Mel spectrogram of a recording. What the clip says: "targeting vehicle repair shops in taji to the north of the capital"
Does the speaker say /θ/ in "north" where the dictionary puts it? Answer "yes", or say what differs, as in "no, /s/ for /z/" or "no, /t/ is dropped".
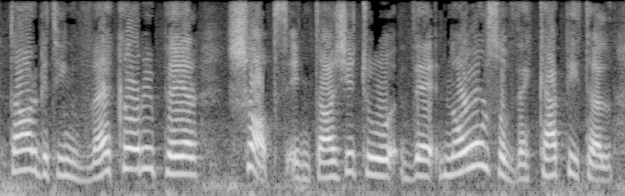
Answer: no, /s/ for /θ/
